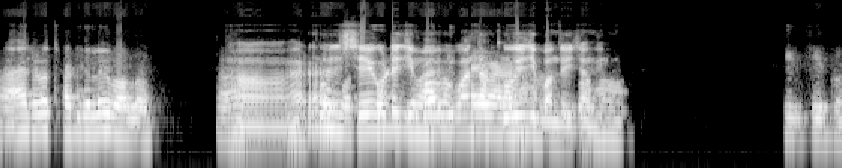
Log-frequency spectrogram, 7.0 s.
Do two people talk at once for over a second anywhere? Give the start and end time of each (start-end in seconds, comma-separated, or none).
2.7-5.0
